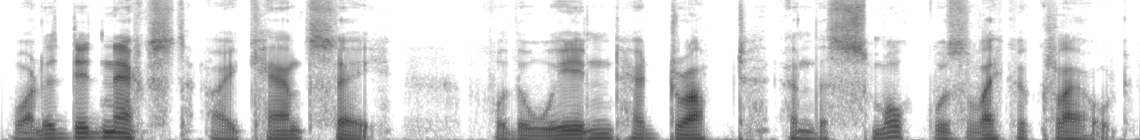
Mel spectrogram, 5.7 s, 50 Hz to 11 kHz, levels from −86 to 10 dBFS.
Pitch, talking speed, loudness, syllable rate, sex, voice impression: 90 Hz, 200 wpm, -23 LUFS, 4.5 syllables/s, male, masculine, middle-aged, tensed, slightly weak, muffled, slightly halting, cool, intellectual, calm, mature, friendly, reassuring, wild, kind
